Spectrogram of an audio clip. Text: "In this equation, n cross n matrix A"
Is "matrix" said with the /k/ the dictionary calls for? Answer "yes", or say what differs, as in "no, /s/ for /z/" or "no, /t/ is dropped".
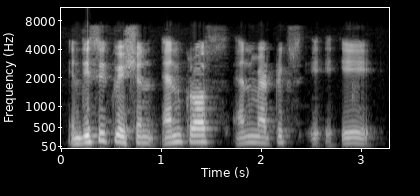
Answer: yes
